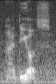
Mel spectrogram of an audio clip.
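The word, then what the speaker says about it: adiós: again notice also that there is a written accent on the o of adios adios this helps us tell where the stress is adios three more informal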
